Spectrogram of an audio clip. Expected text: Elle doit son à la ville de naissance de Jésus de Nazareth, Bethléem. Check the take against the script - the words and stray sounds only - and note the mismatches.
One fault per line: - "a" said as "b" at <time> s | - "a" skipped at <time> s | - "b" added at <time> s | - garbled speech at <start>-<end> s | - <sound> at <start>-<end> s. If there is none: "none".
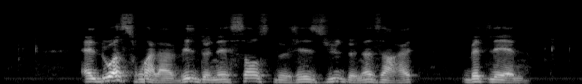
none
